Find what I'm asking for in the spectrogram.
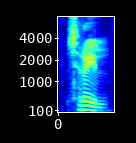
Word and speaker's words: Shrill: Shrill.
